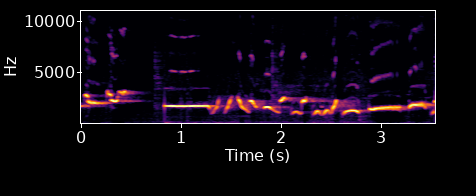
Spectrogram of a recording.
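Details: White-rumped shama song as a master recording to encourage singing: a varied, rambling run of whistled slurs, squeaky twisting notes and short harsh touches.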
